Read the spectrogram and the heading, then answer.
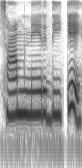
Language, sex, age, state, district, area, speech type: Bengali, female, 45-60, West Bengal, Jhargram, rural, read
